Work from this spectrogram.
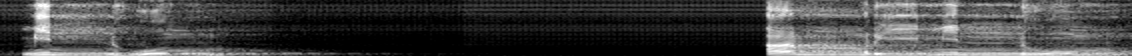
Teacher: nun sukun bertemu ha, idhar halki, dibaca jelas tanpa mendengung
